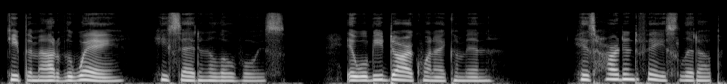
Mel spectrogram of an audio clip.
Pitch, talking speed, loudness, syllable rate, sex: 185 Hz, 205 wpm, -17 LUFS, 5.1 syllables/s, female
